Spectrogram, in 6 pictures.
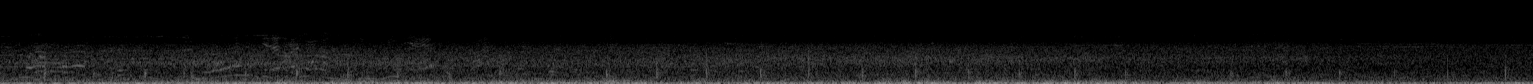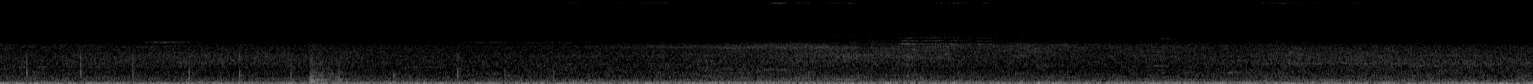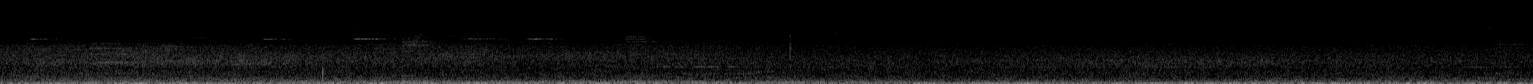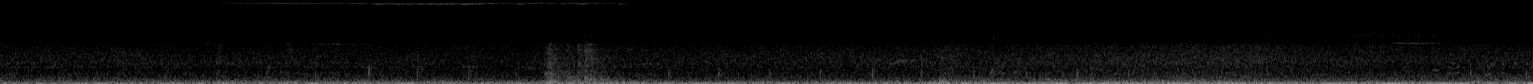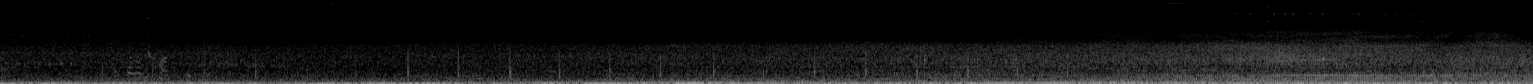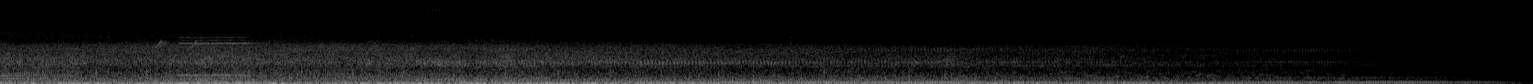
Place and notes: Kongjiang Road, Yangpu District - Walking on the road
Walking on the road, Follow the footsteps, Line through a variety of shops, Traffic Sound, Binaural recording, Zoom H6+ Soundman OKM II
